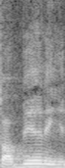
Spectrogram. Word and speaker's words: Albany: which I think is properly pronounced Albany in Georgia.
